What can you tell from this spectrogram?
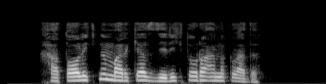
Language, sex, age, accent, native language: Uzbek, male, 19-29, Qashqadaryo, Uzbek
